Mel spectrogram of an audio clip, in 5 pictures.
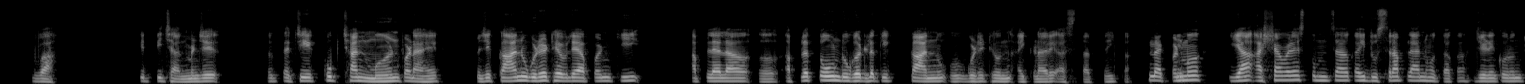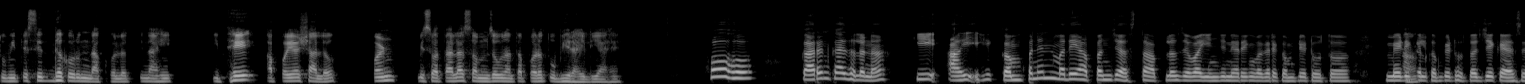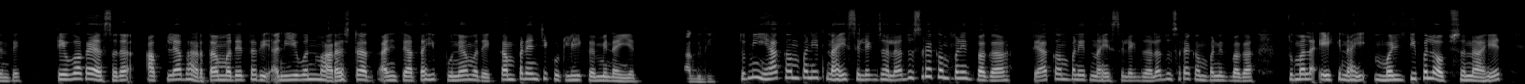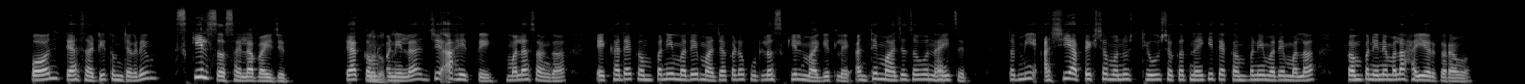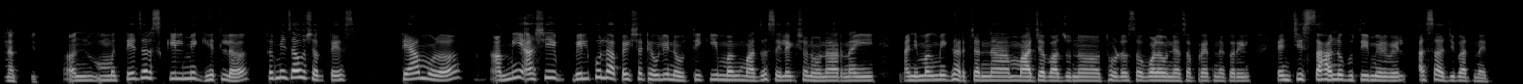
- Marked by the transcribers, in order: tapping; other background noise; in English: "मल्टीपल ऑप्शन"; "म्हणून" said as "म्हणूस"; in English: "हायर"; "नाही" said as "नाहीत"
- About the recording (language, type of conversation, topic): Marathi, podcast, जोखीम घेतल्यानंतर अपयश आल्यावर तुम्ही ते कसे स्वीकारता आणि त्यातून काय शिकता?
